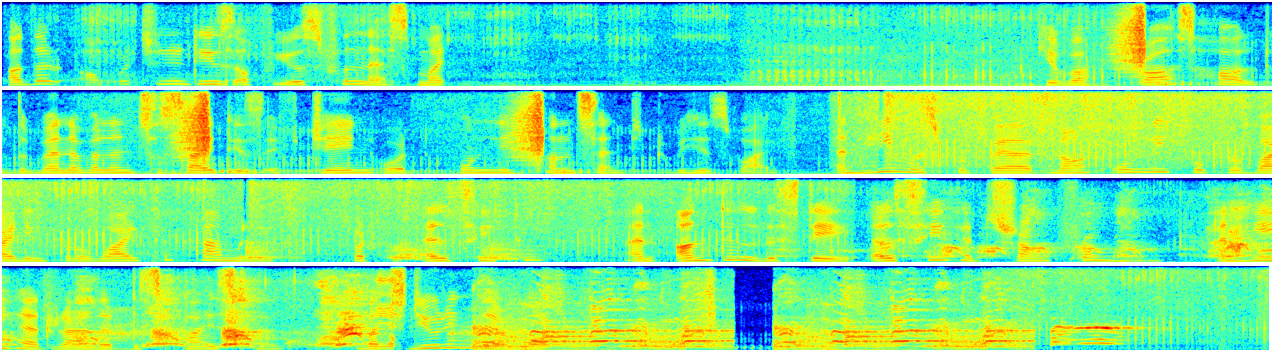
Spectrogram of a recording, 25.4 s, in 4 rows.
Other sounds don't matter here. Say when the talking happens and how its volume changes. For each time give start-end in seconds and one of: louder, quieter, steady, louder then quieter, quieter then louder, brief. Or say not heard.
0.0-2.2 brief
5.0-21.8 steady.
